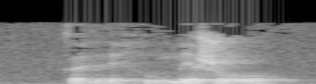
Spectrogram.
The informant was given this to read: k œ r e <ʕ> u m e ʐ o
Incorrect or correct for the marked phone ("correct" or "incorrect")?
incorrect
